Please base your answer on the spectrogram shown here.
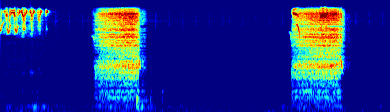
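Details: Female barn owl visiting her owlets in a nest box before dawn, late April; two rasping, noisy hiss-screeches of about half a second, spaced two seconds apart, with faint scratching between.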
